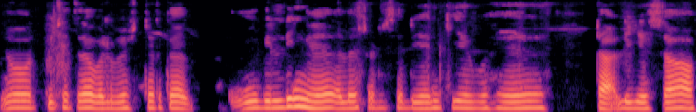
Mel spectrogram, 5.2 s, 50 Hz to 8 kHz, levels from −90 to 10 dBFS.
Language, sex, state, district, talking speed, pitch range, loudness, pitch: Hindi, male, Uttar Pradesh, Hamirpur, 70 wpm, 165-180 Hz, -16 LUFS, 175 Hz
